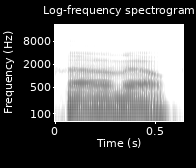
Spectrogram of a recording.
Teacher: Well, we already touched on, I don't know, becoming, I don't know. That reduction of the vowel sound and dropping the final T is incredibly common for don't in many contexts.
